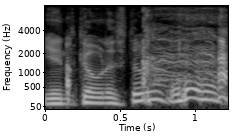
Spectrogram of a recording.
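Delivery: put-on high-pitched Pittsburgh accent. Imitating Robert De Niro trying a Pittsburgh accent: Robert De Niro doing Pittsburgh. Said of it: "If I said to Robert De Niro".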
